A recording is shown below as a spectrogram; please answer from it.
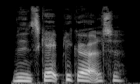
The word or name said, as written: videnskabeliggørelse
